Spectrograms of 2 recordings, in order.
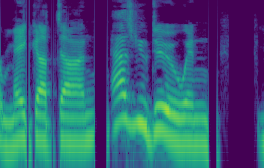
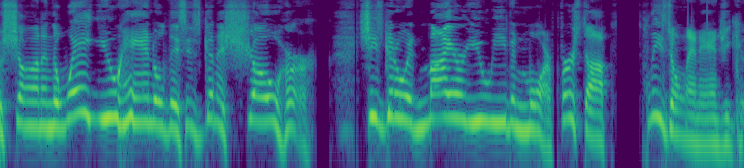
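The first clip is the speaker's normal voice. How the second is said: ordinary talk, nothing marked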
